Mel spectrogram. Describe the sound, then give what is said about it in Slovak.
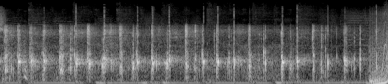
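Pony hooves clip-clop in a quick, steady rhythm of sharp knocking beats, loud and continuous throughout with no voices over them, from a healthy, lively pony kicking and jumping about. “že aj napriek tomu nie je poník vôbec primrznutý a ani spomalený, že vyzerá normálne zdravo, kope okolo seba o 106, skáče, besní sa, blázni sa.”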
